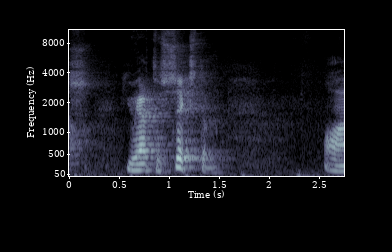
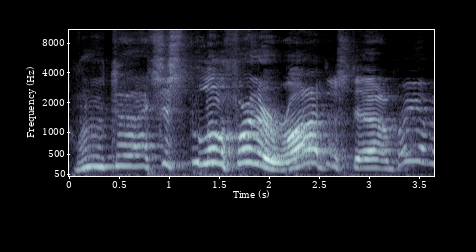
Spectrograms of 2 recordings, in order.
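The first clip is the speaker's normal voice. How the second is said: much higher placating voice; coaxing brother; 9 semitones higher, 6 dB louder than usual. Retold or imitated. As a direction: coax him along, pitched way up. Coaxing brother onward up rocks.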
